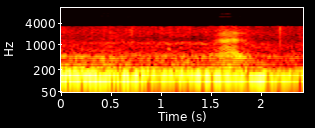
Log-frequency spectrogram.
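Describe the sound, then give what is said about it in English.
A choked car engine gives off a steady, low, muffled rumble throughout, with a brief voice heard over it partway through. “So I choked the car.”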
